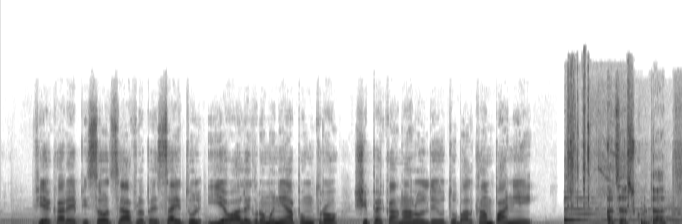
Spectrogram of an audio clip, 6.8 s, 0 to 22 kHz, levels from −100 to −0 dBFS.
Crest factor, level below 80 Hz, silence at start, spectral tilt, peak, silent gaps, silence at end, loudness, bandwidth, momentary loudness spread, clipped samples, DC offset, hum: 16 dB; -44 dBFS; 0 s; -5 dB/octave; -8 dBFS; none; 0 s; -25 LUFS; 16 kHz; 5 LU; under 0.1%; under 0.1%; none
